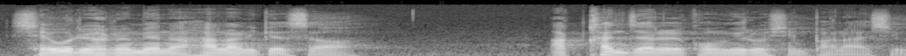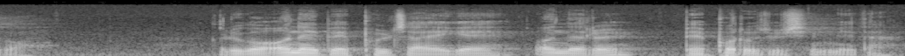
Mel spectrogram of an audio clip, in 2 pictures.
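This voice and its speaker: A pastor preaching a sermon in a church with a dramatic delivery. He acts out quoted voices in sudden loud bursts and throws short questions back to the congregation. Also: low-pitched, vocal fry. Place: church sanctuary.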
